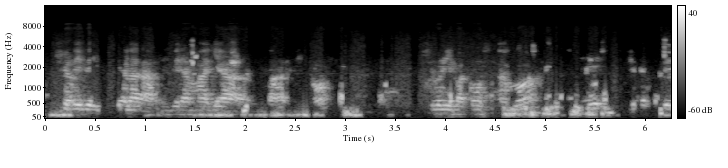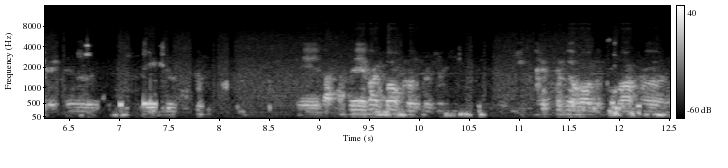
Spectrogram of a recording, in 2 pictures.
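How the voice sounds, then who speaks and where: Man, Mexican accent, tour guide, casual intro, clear background noise, dull lo-fi call audio. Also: mid-range voice, fairly even intonation, moderate pace.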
